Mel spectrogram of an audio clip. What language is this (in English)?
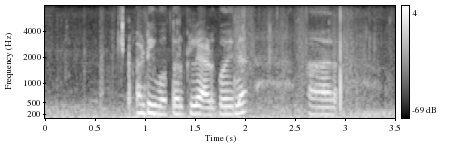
Santali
